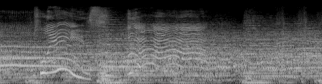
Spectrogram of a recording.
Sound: screaming

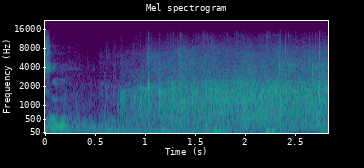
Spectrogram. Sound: applause

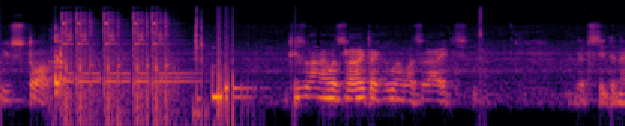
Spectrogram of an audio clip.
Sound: click

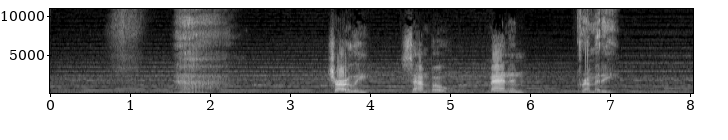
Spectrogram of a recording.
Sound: sigh

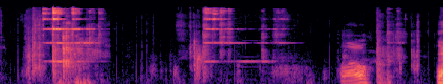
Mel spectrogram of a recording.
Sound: door bell jingling

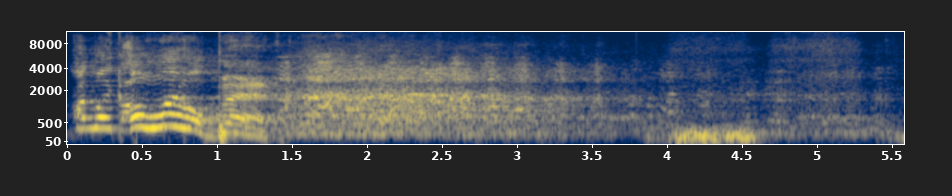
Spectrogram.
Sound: audience laughing

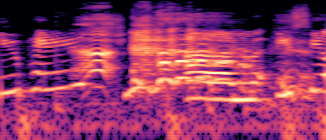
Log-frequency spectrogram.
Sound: laughter

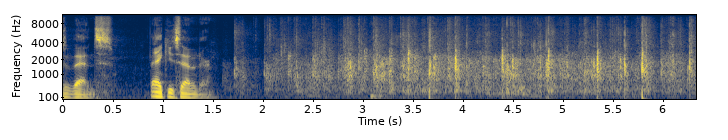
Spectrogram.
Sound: audience applauds and cheers

